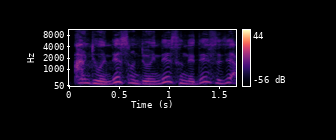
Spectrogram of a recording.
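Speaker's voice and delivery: mock-eager rush of excitement; her high energy. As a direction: bounce through it like she did. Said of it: "Blew me away with her energy".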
